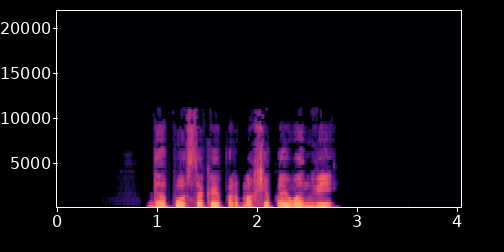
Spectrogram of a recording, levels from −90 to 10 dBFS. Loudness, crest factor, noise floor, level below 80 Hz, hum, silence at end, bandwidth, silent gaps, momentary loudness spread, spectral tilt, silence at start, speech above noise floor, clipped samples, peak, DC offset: -15 LUFS; 18 dB; under -90 dBFS; -56 dBFS; none; 1.3 s; 11.5 kHz; none; 6 LU; -6 dB/octave; 0.9 s; over 75 dB; under 0.1%; 0 dBFS; under 0.1%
